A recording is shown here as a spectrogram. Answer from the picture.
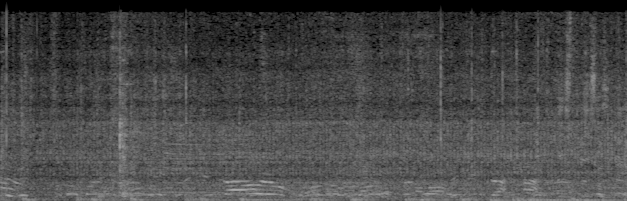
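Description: Case backhoe loader's diesel engine running while its bucket digs into the soil, with voices around it.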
